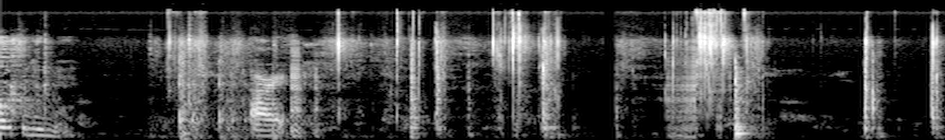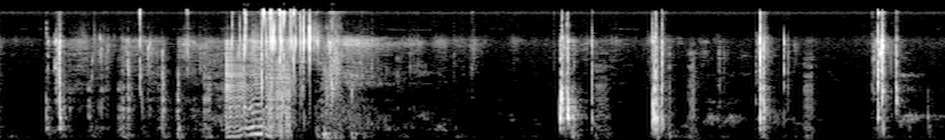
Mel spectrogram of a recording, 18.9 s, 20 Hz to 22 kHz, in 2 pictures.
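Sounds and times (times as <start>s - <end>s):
slime squelching and popping: 3.1s - 5.7s, 6.6s - 7.8s, 8.6s - 13.0s, 15.0s - 18.6s.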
